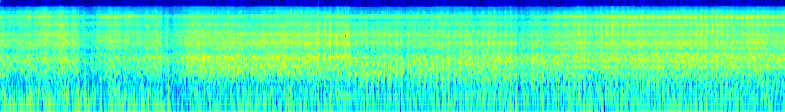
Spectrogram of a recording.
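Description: Go-kart engine running steadily under way, heard close up from a camera mounted on the kart, with the engines of other karts nearby. The sound gets slightly louder about two seconds in and then holds even.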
